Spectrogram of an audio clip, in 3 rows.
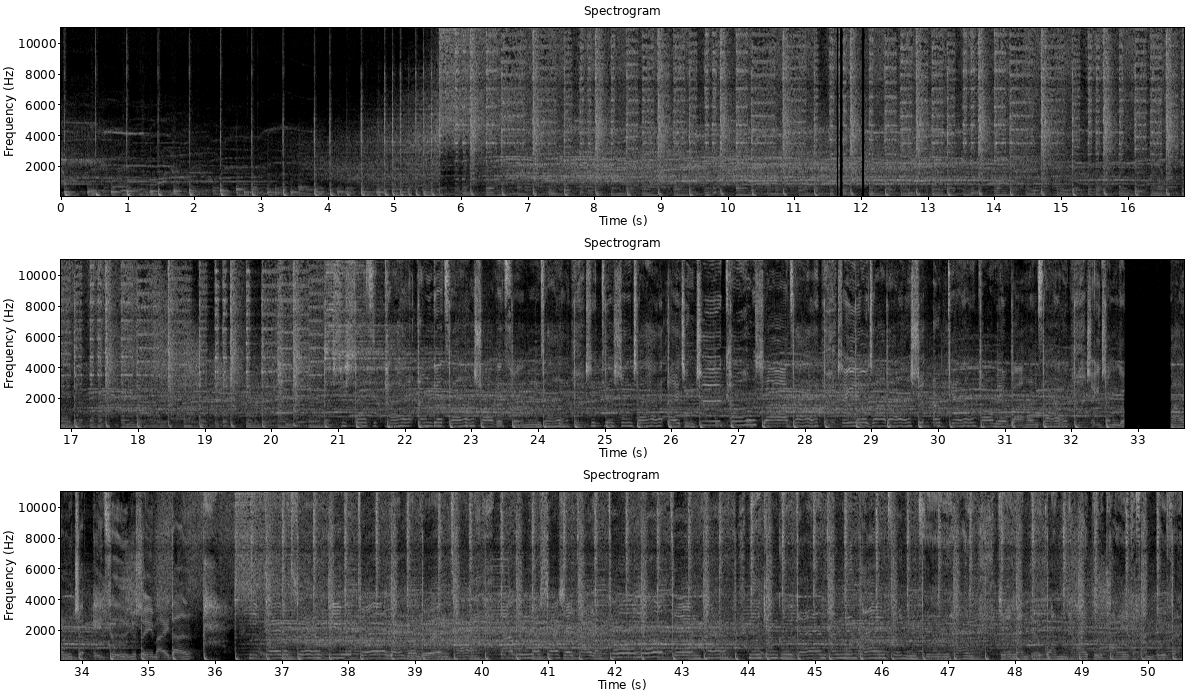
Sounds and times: Soundtrack music: 0.0 - 32.8, 36.3 - 50.5.

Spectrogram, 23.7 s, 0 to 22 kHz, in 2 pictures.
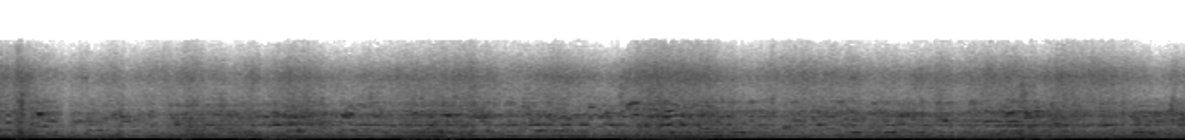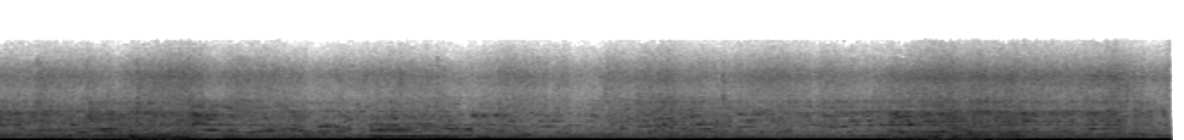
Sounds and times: Music: 0.0 - 23.5
Motorboat, speedboat: 0.0 - 23.6
Speech: 10.2 - 23.0.

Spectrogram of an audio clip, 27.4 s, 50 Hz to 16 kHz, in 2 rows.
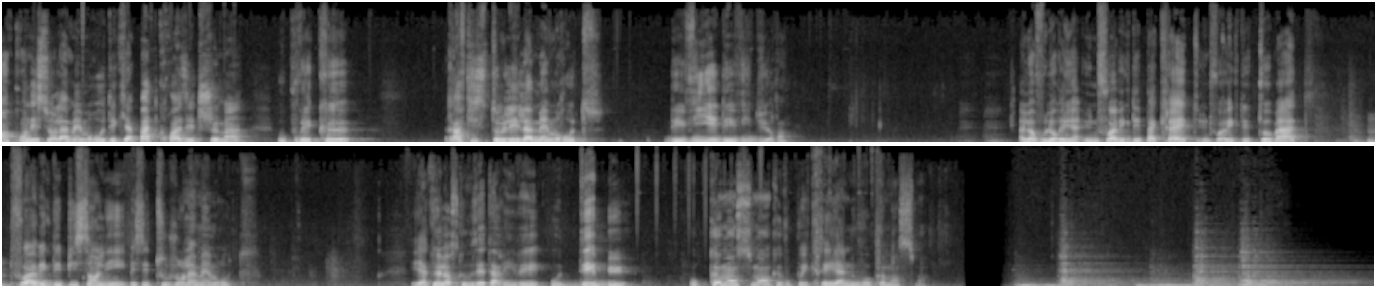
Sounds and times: Speech: 0.0 - 3.7, 4.5 - 6.1, 6.7 - 8.0, 10.2 - 16.4, 17.9 - 23.1.

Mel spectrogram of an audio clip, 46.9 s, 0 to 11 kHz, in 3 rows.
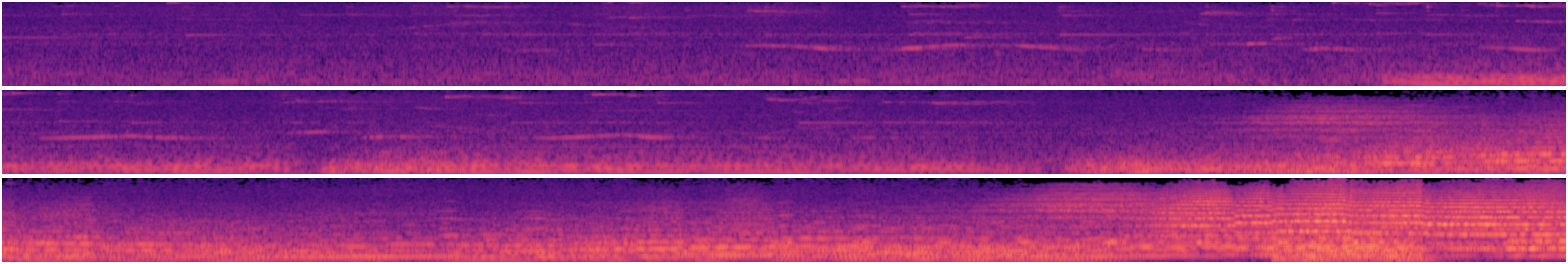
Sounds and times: Music: 0.0 - 46.9.

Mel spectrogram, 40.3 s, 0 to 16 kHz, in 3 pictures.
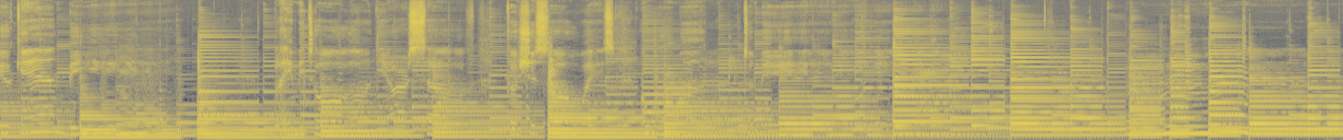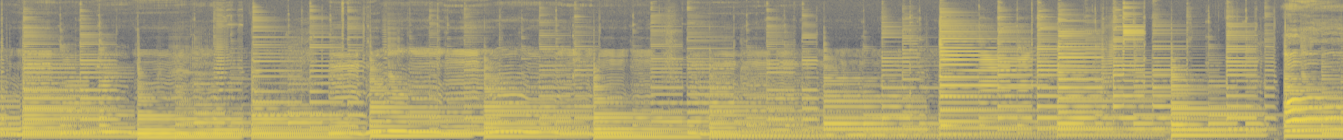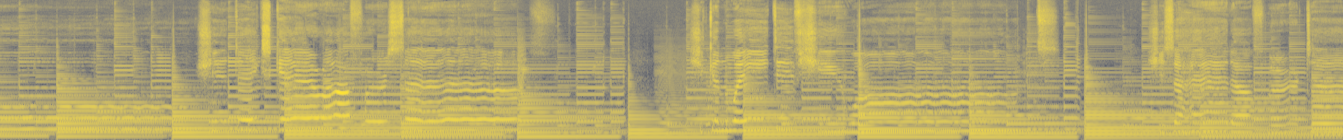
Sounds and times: Acoustic guitar: 0.0 - 40.2.

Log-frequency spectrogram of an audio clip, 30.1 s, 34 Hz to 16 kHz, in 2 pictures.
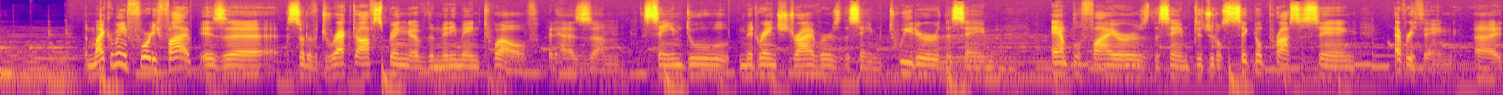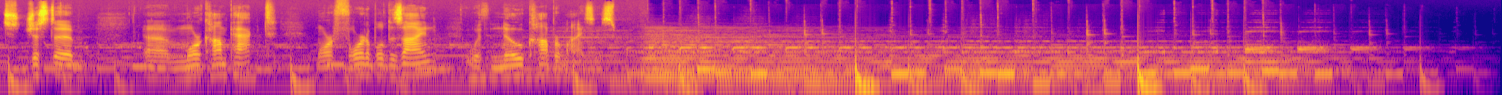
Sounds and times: Music: 0.0 - 30.0
Speech: 0.8 - 21.2.

